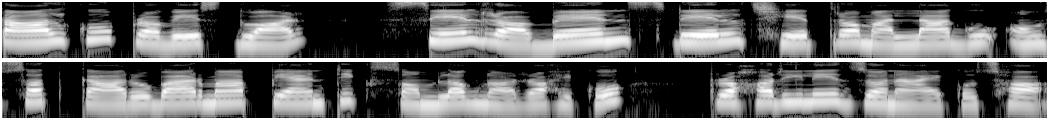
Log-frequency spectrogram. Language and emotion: Nepali, neutral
